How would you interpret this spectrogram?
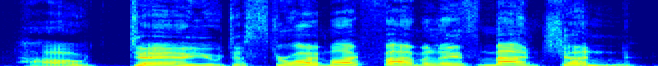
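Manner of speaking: high, outraged cry of a wronged aristocrat. Acted. Ghost accusing the new tenant over his mansion, outraged. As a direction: let the indignation burst out.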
